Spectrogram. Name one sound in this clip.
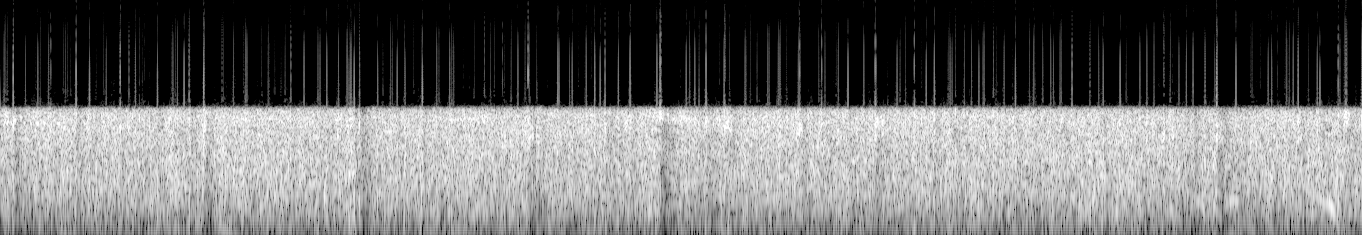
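Sharp crackles pop through the radio static.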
